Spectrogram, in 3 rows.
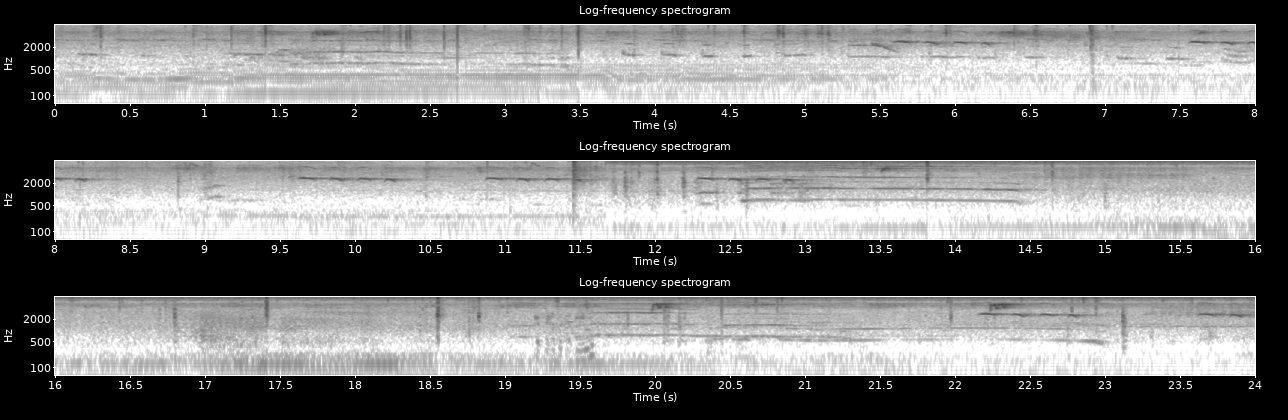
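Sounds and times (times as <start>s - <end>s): small birds chirping: 0.0s - 24.0s
rooster crowing: 1.0s - 3.5s, 12.2s - 14.6s, 16.3s - 24.0s.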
